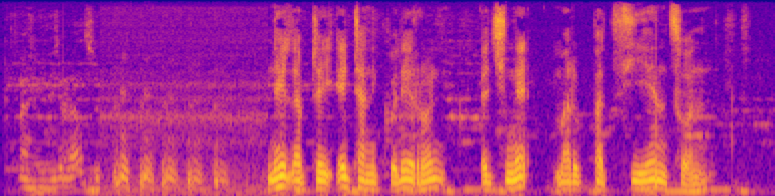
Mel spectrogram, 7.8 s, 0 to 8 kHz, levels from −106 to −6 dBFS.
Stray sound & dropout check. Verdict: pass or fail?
fail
